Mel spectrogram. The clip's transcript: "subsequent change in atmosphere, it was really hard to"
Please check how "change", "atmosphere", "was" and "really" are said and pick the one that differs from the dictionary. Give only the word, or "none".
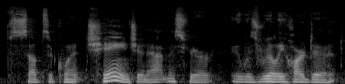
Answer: none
